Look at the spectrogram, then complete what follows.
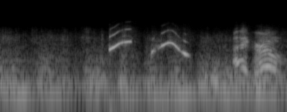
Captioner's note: cop whistles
